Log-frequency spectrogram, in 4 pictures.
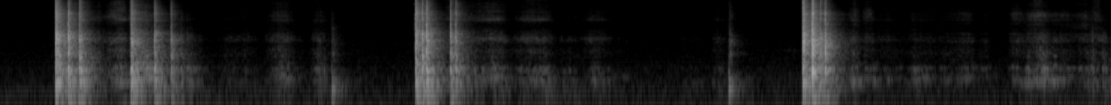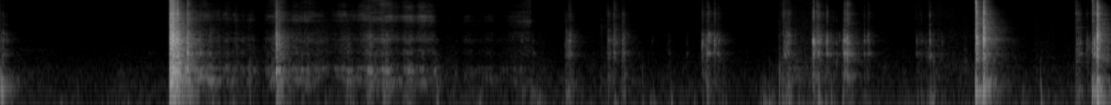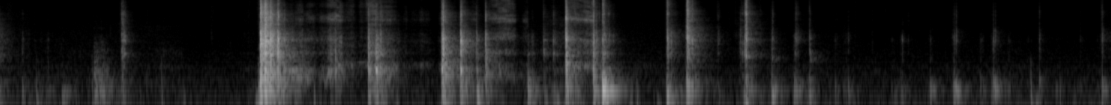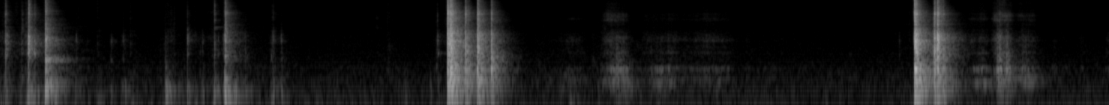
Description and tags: Aluminum metal walker cane, hit drop impact on bathroom tile floor
Aluminum walker dropping on tile
walker, wood, tile, drop, hit, cane, aluminum, crutches, metal, impact, metallic, bathroom, steel, floor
